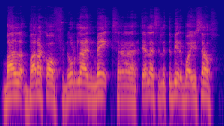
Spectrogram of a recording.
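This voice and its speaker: A man's voice: fairly high pitch, moderate pace. Chatty male host of an online panel. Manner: chatty, joking, says mate a lot. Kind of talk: online panel show hosting.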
